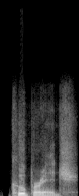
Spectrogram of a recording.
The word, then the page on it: cooperage: American English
